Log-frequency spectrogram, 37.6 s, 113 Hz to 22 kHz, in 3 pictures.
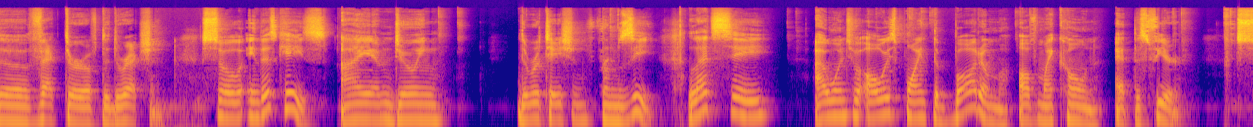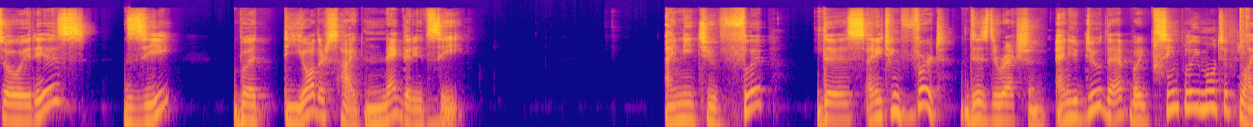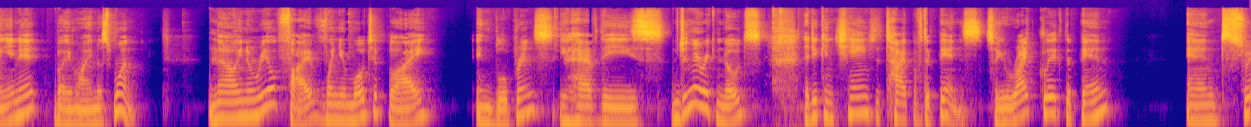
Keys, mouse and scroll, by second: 4.3 right click, 4.8 middle click, 6.0 click, 7.8 click, 8.6 click, 8.8-9.6 typing, 9.0-10.2 right drag, 11.7 right click, 11.7 e, 12.7 right click, 18.5 click, 20.0 click, 20.9 click, 22.6 click, 24.0 KP_Multiply, 24.9 Return, 26.8 click, 27.8 scroll up 2, 28.5-30.5 drag, 31.0 click, 32.7 right click.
